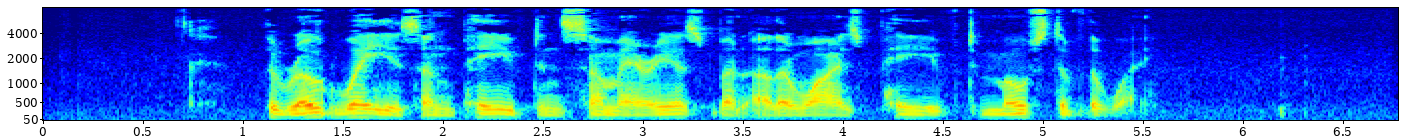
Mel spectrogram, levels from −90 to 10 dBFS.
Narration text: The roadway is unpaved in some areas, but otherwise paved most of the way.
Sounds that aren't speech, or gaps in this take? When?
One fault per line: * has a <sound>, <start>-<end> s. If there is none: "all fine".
all fine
